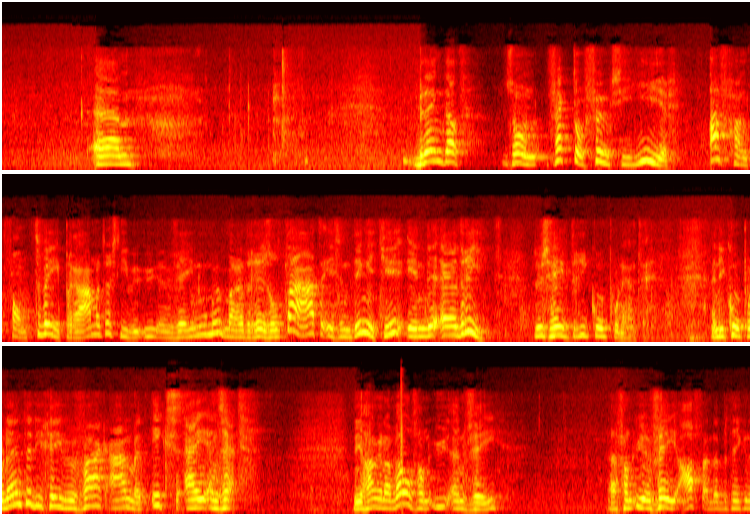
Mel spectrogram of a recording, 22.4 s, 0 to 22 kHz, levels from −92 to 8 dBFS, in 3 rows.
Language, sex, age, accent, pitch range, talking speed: Dutch, male, 50-69, Dutch, 130-190 Hz, 145 wpm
